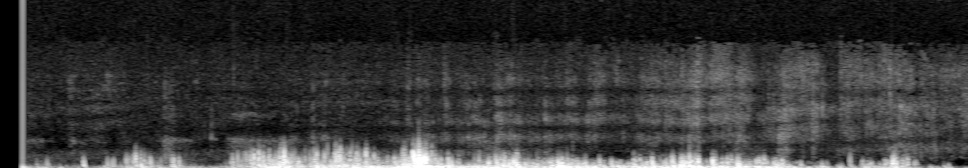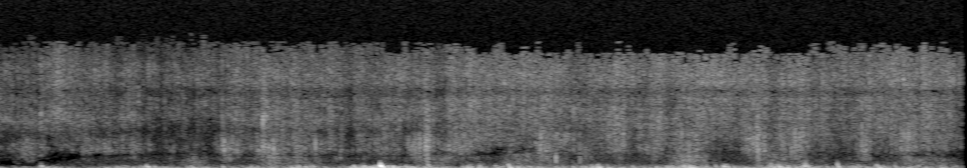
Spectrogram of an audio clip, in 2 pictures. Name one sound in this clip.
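Skis scrape and hiss over crusty snow.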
